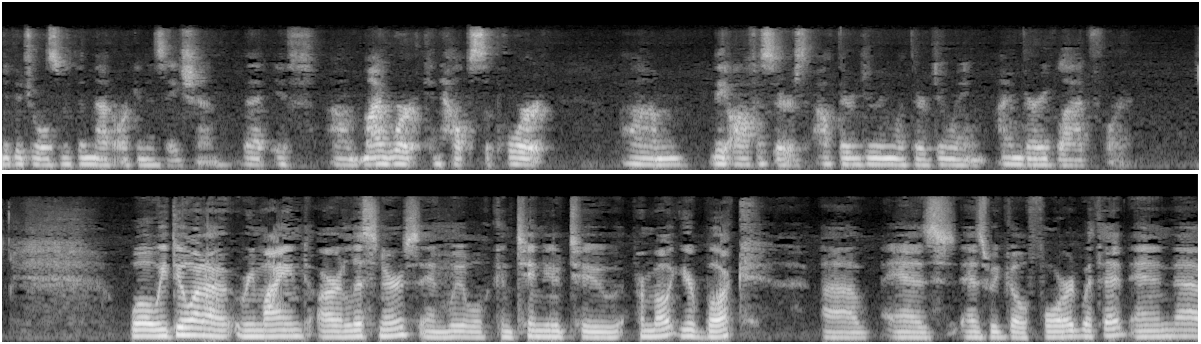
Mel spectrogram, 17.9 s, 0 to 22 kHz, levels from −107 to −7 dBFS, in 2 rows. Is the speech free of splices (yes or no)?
no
